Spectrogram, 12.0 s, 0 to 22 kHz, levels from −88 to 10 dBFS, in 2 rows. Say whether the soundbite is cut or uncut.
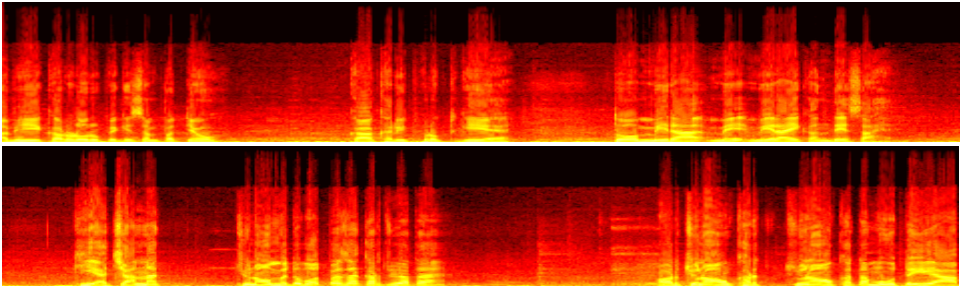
uncut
